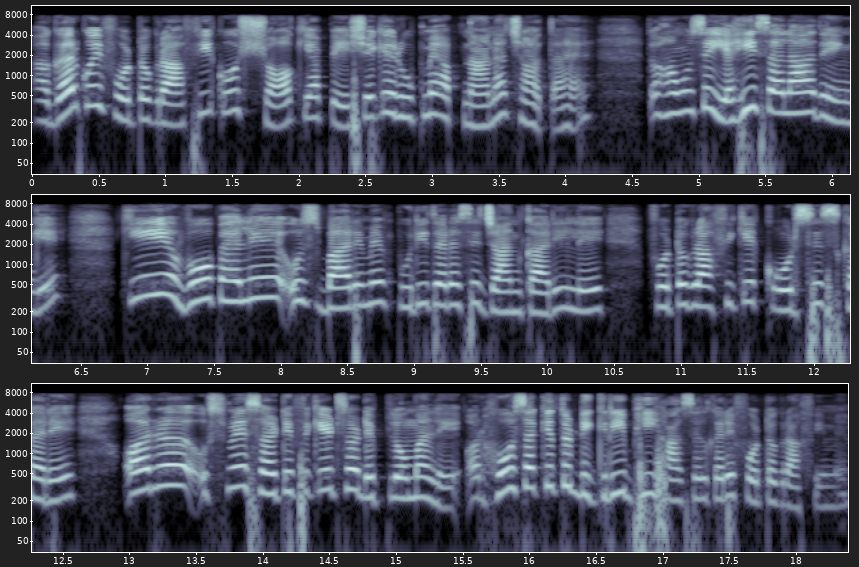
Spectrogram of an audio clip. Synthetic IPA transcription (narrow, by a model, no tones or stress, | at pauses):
ɐɡəɾkoːifoːʈoːɡɾaːfikoʃɔːkjapeːʃekeɾuːpmẽɐpnaːnat͡ʃaːɦt̪aɦɛː | t̪oɦɐmʊsejɐɦisɐlaɦd̪ẽːŋɡeːkiʋopɛɦleʊsbaːɾemẽpuːɾit̪ɐɾəɦsed͡ʒaːnkaːɾileː | foːʈoːɡɾaːfikekoːɾsɪskɐɾe | ɔːɾʊsmẽsɐɾʈɪfɪkeːʈsɔːɾɖɪploːmaleːʔɔːɾhosɐket̪oɖɪɡɾibʱihaːsɪlkɐɾefoːʈoːɡɾaːfimẽː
